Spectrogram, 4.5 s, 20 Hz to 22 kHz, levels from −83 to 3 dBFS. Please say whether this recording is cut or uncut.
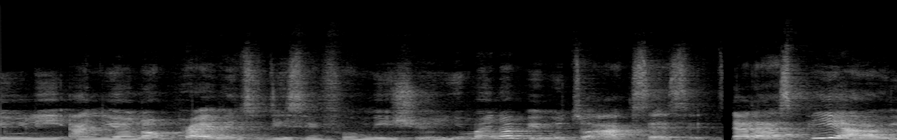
cut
